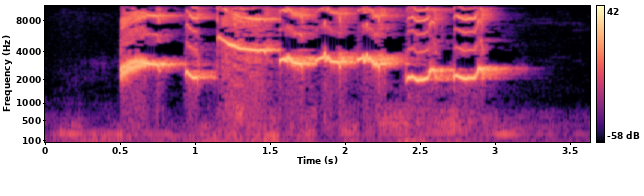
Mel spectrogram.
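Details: Orange-headed thrush calling to get other birds to join in singing: a run of loud clear whistled phrases, some sliding down, others wavering, with brief gaps over about two and a half seconds.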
